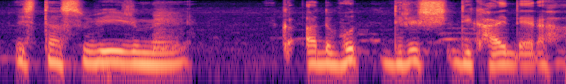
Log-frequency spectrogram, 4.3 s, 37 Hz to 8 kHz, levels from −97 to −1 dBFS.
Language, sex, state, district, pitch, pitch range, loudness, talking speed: Hindi, male, Mizoram, Aizawl, 150 Hz, 140-160 Hz, -17 LUFS, 140 wpm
